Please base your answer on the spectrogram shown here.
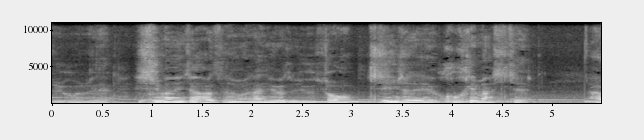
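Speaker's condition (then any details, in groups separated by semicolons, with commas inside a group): Tongue cancer, partial glossectomy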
